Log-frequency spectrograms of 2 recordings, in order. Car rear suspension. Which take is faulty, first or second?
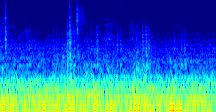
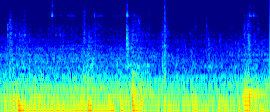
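second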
